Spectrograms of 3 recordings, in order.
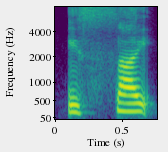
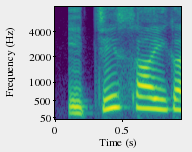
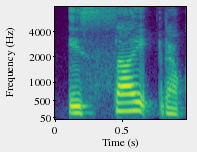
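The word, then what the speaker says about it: いっさい: 이사이 이때는 이지사이가 아니라 이사이라고 합니다.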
